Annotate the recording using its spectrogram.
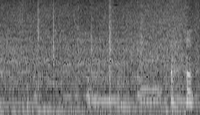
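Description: Background music with held notes, and a man's exclamation of "Oh" near the end.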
